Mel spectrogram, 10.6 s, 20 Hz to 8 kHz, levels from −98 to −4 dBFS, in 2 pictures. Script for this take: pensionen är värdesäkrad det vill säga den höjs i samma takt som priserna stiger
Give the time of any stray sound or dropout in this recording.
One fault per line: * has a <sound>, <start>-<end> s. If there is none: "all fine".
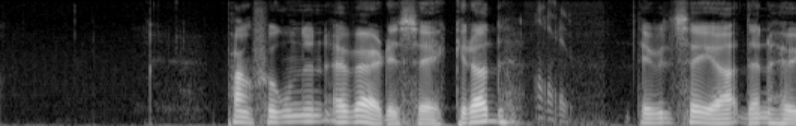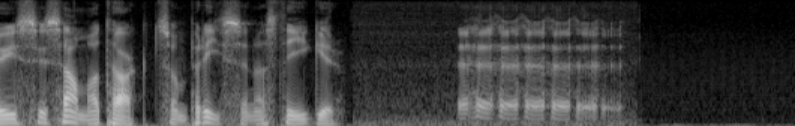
* has a chirp, 3.6-3.9 s
* has a laugh, 8.4-9.5 s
